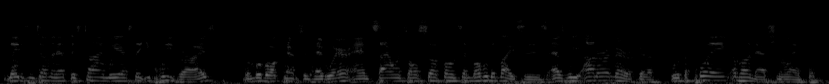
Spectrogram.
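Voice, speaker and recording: A man making formal, measured stadium announcements, reading out names and numbers over a public address system. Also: a little high, darkish tone, a little hiss or hum. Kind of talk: formal scripted lineup announcement. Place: outdoor soccer stadium, over loudspeakers. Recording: distant stadium PA pickup.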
